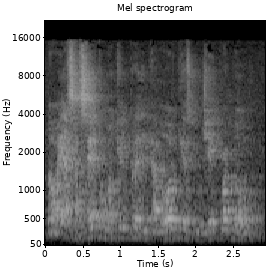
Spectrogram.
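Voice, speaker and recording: A male pastor preaching a sermon, swinging between loud emphasis and hushed words, often calling out to his congregation. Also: on the high side, fairly even intonation, brisk. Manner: addresses congregation as "hermano", asks "¿verdad?". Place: large church hall. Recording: very echoey church hall, mic far off, faint noise.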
